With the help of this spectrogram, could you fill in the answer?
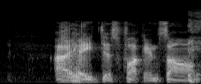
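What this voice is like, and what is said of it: Imitates another person's voice. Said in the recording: “my impression of Ian Wadley”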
